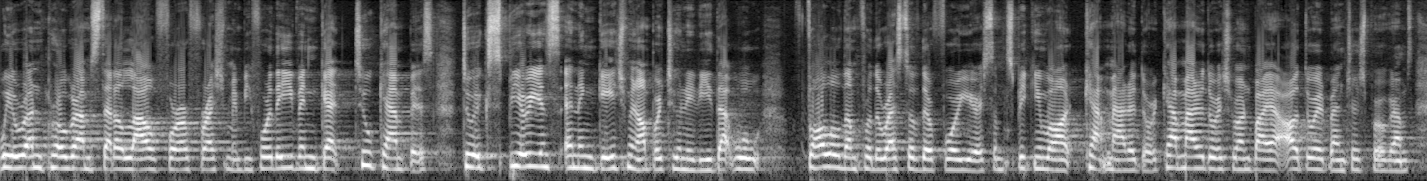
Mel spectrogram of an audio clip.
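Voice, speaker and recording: Speaking at a fairly quick pace, a woman with a Spanish accent keeps a medium pitch and monotone, flat intonation. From Mexico City, then US from age ten. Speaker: student body president. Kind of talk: speech at campus event.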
